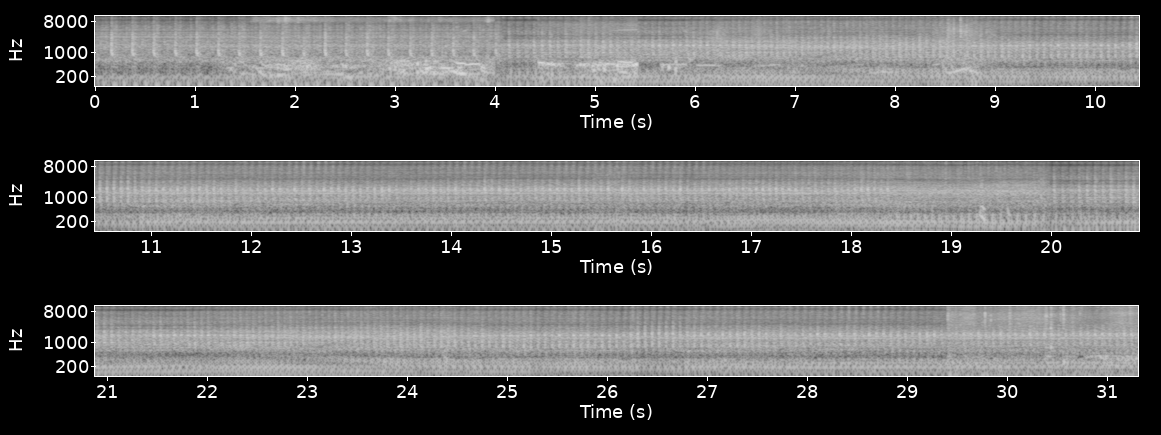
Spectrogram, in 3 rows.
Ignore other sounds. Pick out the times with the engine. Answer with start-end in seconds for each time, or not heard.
0.0-31.2.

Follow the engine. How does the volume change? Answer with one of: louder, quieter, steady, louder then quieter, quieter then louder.
steady.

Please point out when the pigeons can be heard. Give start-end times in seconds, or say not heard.
1.2-9.2, 29.4-31.2.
